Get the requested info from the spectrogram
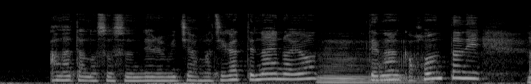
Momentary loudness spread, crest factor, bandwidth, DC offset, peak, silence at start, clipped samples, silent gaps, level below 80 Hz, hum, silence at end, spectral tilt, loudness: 6 LU; 16 dB; 11.5 kHz; under 0.1%; -16 dBFS; 0 s; under 0.1%; none; -50 dBFS; none; 0 s; -5 dB/octave; -32 LUFS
